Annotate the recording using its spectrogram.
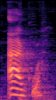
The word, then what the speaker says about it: agua: En espagnol, l'accent tonique tombe ici sur le premier A de ce mot. Autrement dit, la syllabe sur laquelle on met l'accent à l'oral est le premier A, agua. Phonétiquement, cela fait mal aux oreilles de dire la agua, car il y aurait deux A accentués à l'oral qui s'enchaîneraient.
